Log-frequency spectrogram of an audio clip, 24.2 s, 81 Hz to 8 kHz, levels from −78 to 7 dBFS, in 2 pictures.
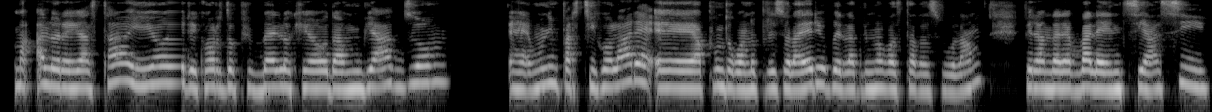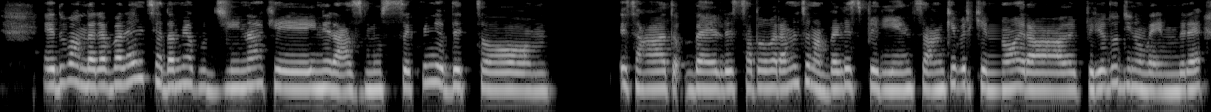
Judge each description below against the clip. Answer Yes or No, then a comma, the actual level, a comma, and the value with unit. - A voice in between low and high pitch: No, high, 220 Hz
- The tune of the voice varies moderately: No, narrow, 1.9 semitones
